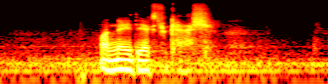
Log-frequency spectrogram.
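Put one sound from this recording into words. Another young man answers in a low, firm voice, close by.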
